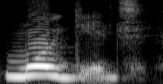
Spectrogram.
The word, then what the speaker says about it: mortgage: Word number 3 is mortgage. This word means a loan that a bank gives you to buy a house. So which letter is silent here? It's the T.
